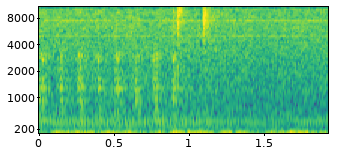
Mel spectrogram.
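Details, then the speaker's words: Thick 12V 120mm fan on 50% duty PWM from an Arduino and MOSFET at 4 Hz, drawing about 110 mA: a quiet fan with a soft putt-putt pulsing several times a second, like a moped, because the PWM frequency is too low. "and while it does run at four Hertz it doesn't sound nice and it draws it about 110 milliamps oh well it sounds like a moped"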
